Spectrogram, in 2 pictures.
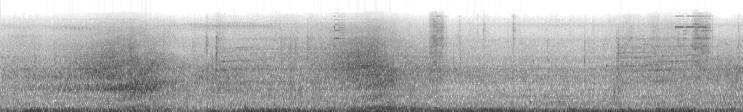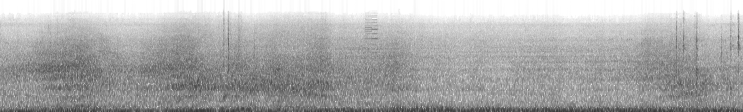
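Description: Road traffic heard on the move: a steady low rumble with vehicles passing about five times, each one swelling and fading away.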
